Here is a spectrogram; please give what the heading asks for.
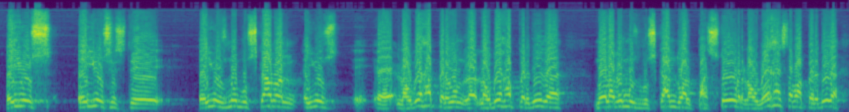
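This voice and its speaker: A man preaching a sermon in a church, repeatedly asking the congregation to say amen and swinging between loud raised phrases and low asides. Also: low-quality recording. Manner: call-and-response, repeating "¿cuántos dicen amén?" and "hermanos"; restarts and repeats phrases often.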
